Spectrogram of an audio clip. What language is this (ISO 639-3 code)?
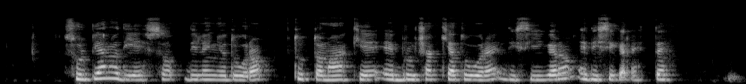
ita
